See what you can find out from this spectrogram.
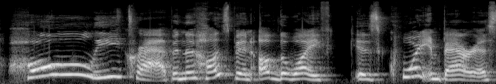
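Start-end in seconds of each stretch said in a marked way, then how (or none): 0.1-1.7 slow, drawn-out, higher "holy crap"; stunned. Retold or imitated. Watching a stranger get berated, slow stunned disbelief. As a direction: let it hang in disbelief. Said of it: "And I was just like".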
